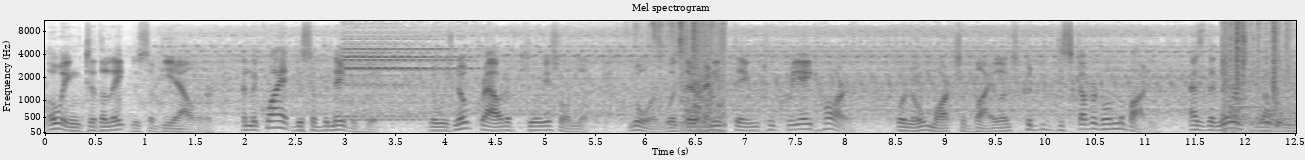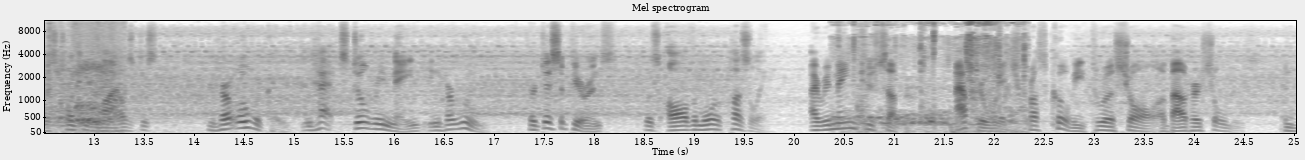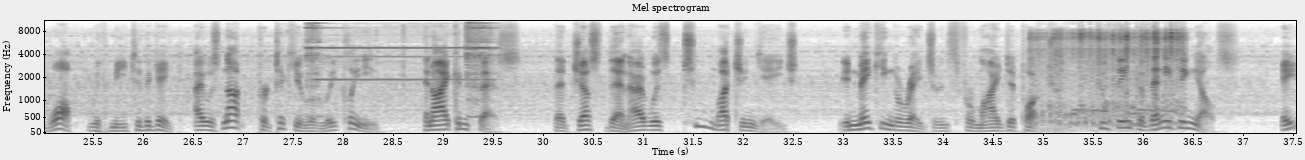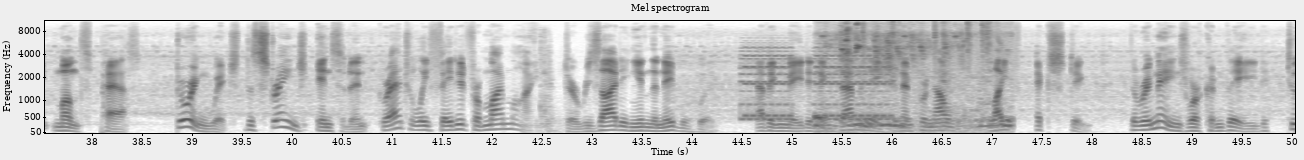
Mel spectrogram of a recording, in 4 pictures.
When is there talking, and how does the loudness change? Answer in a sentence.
You can hear the talking from 0.0 to 49.9 s, at a steady volume.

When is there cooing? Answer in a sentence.
The cooing can be heard from 5.5 to 6.8 s, from 11.8 to 13.3 s, from 20.4 to 22.4 s, from 34.9 to 36.5 s and from 45.2 to 47.2 s.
